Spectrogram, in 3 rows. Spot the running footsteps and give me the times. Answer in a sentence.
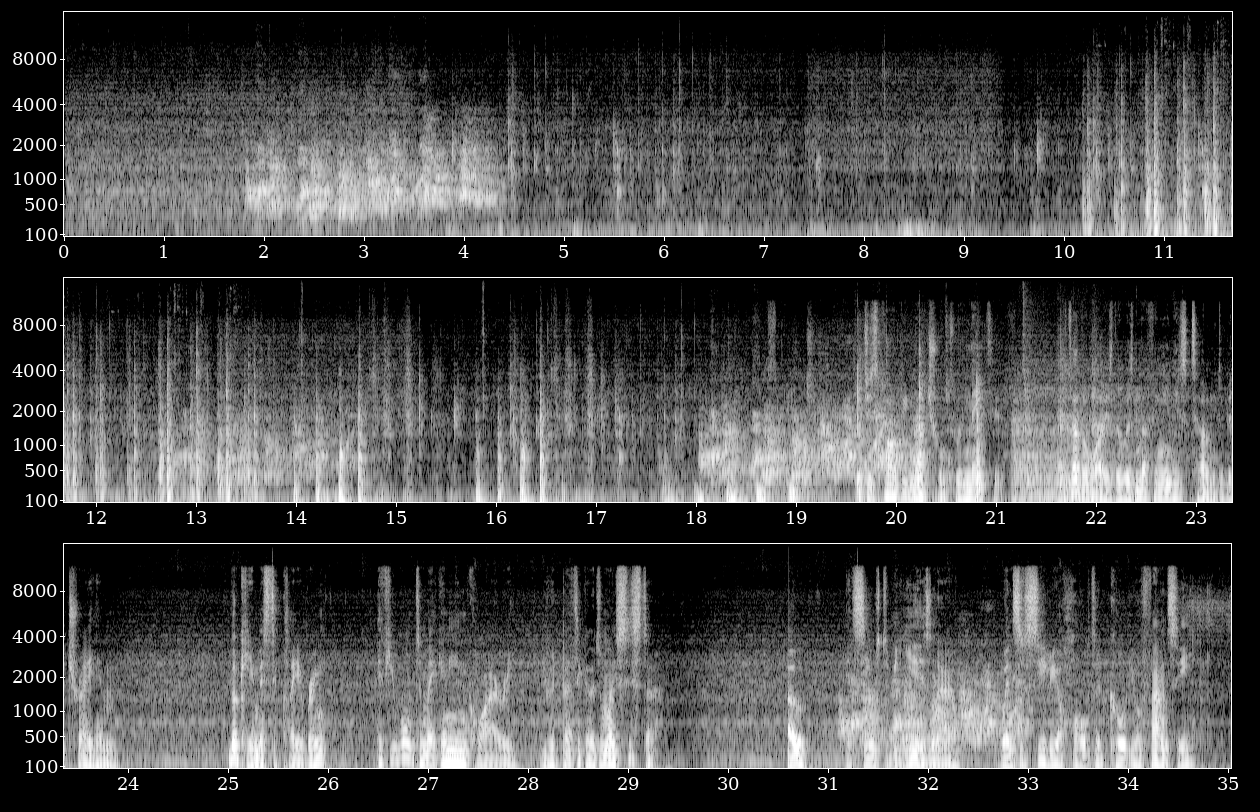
The running footsteps can be heard from 10.2 to 22.2 s.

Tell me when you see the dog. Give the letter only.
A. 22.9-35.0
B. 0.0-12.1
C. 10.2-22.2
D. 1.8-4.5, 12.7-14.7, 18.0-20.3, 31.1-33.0
D.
